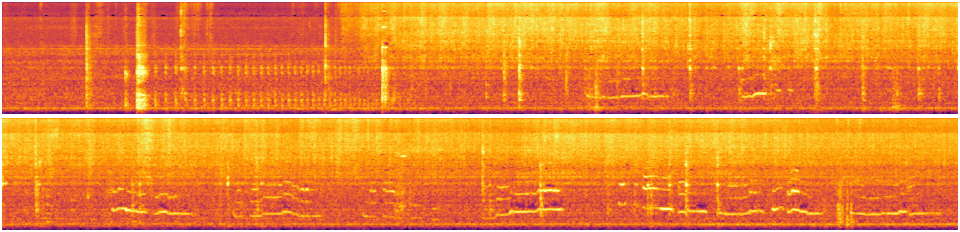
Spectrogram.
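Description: Fish pieces sizzling as they fry in hot oil in a pot, stirred with a wooden spatula. About two seconds in there is a sharp knock, then a quick run of ticks, and the sizzling starts about five seconds in as the fish goes in, staying steady from then on.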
